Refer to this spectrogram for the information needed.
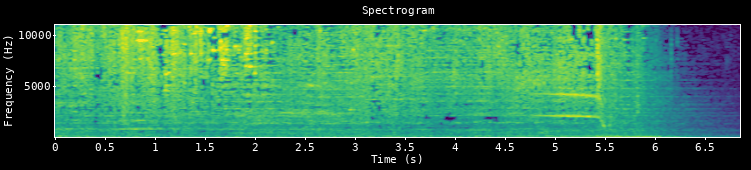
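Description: In an Evil Dead scene, a violent, roaring burst of evil force crashing in through a door, with a dense rush of noise and wind, splintering cracks and glassy clinks sustained for about six seconds before abruptly cutting off.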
